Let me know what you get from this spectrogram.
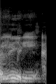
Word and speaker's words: Veep: And then on my radar, too, is VP. Or Veep. I don't know how. How do we say it? Veep? – Yeah, Veep.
